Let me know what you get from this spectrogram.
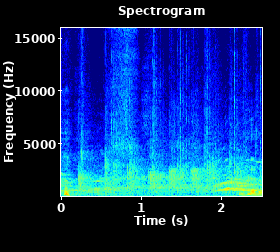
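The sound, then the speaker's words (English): An audience applauds a pastor steadily during a sermon, a dense wash of clapping heard at moderate volume, while a man's voice speaks over it toward the end. “Clap for the weak pastor.”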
